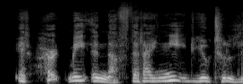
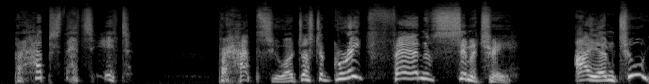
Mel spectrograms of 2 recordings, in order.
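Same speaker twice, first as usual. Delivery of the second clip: normal talking voice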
